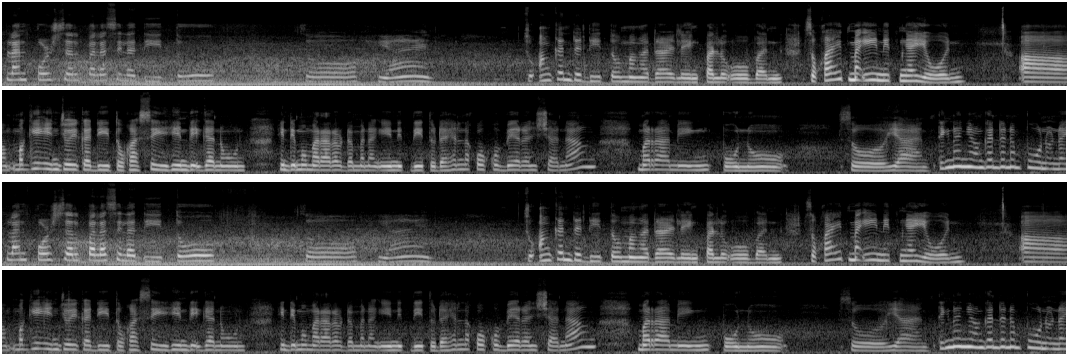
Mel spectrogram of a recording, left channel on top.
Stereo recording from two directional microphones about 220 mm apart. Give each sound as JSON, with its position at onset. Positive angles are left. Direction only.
{"t": 0.0, "sound": "speech", "side_deg": 0}
{"t": 3.8, "sound": "speech", "side_deg": 10}
{"t": 5.2, "sound": "speech", "side_deg": 0}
